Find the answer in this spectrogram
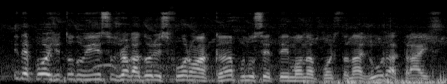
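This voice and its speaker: There is noticeable background noise. A man speaks through it at a moderate pace. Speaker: sports reporter. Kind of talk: sports news vlog. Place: open country.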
